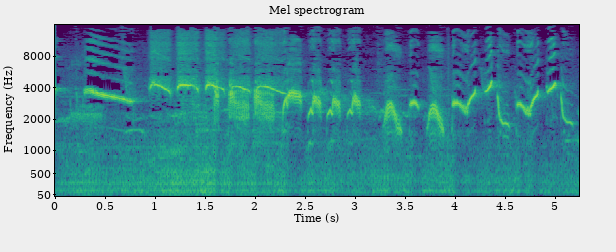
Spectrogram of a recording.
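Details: Caged tame Chinese hwamei, shown clinging to its cage while displaying wings and tail, pours out a fast run of bright whistled notes, first a sliding descending whistle, then a rapid string of sharp upslurred and downslurred notes in steady succession.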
